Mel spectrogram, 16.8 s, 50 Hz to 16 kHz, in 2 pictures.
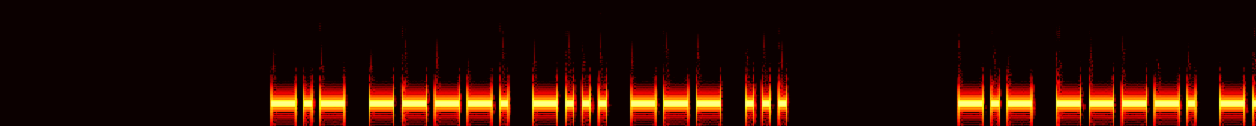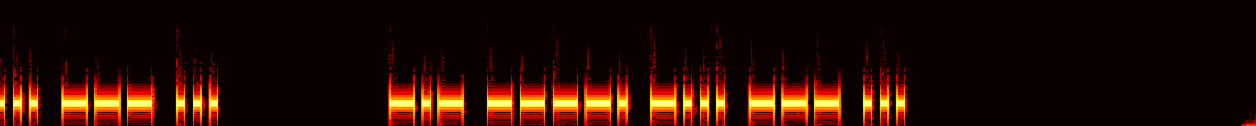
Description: Morse code, heard as a keyed tone, about 22 wpm, 700 Hz. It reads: K9BOS K9BOS K9BOS
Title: USA Call Signs - 5 Characters - Repeated 3x - 22wpm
